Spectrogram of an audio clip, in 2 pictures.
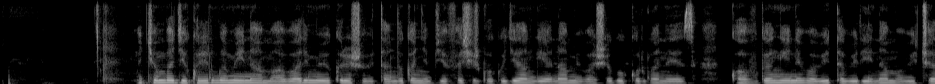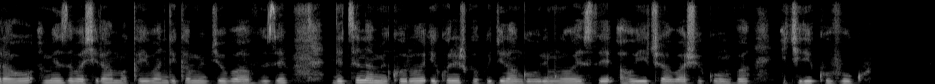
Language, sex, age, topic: Kinyarwanda, female, 18-24, government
